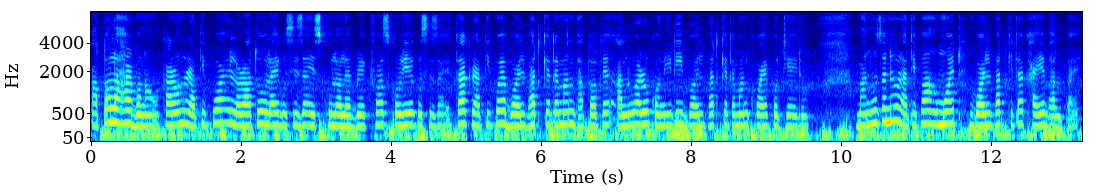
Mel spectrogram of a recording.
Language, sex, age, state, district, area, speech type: Assamese, female, 30-45, Assam, Lakhimpur, rural, spontaneous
